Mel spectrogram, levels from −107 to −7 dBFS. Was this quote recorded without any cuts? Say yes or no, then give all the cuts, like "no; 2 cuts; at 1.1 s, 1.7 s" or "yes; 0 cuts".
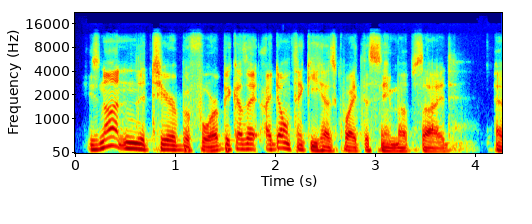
yes; 0 cuts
